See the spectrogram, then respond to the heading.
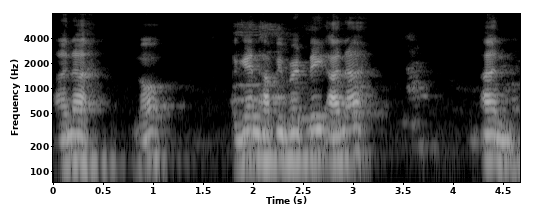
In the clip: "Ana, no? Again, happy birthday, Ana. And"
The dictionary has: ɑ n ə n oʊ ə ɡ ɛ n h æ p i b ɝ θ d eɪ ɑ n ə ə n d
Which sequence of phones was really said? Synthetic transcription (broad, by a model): ɑ n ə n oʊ ə ɡ ɛ n h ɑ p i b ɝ t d eɪ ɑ n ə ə n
